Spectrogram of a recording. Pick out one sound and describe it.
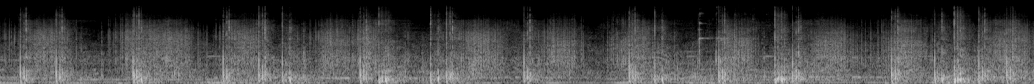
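Fireworks bang and crackle repeatedly outdoors.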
